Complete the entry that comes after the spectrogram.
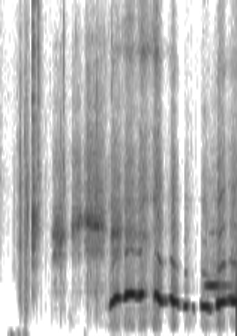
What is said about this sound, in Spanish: Entonces, si voy en el carro, voy al sitio donde me voy a presentar o voy a hacer un podcast, a grabar algo, empiezo a silbar.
